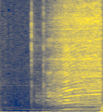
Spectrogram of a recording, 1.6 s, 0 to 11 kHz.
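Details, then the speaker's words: Repaired 25x25mm RC ESC fan after reattaching broken wires to circuit: spins up fast into strong steady airy whir with faint high hum; running normally. "Alright, I'm gonna turn it on. It's probably gonna take off on me. Woo! Look at that. Blowing like crazy."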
